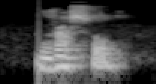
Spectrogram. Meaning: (noun) 1. A soft crackling sound similar to the movement of dry leaves 2. A movement producing such a sound; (verb) To move (something) with a soft crackling sound
- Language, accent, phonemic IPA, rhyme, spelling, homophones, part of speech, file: English, Southern England, /ˈɹʌsəl/, -ʌsəl, rustle, Russell, noun / verb, LL-Q1860 (eng)-rustle.wav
